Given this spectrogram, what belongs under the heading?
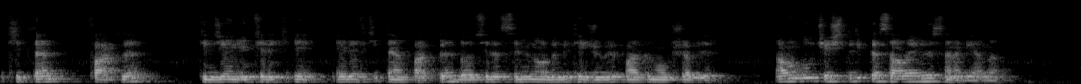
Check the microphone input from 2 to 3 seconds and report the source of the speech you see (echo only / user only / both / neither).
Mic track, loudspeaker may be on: echo only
